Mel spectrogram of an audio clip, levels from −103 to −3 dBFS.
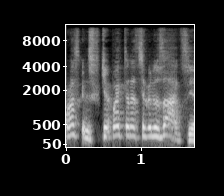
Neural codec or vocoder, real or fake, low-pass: codec, 44.1 kHz, 2.6 kbps, DAC; fake; 10.8 kHz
